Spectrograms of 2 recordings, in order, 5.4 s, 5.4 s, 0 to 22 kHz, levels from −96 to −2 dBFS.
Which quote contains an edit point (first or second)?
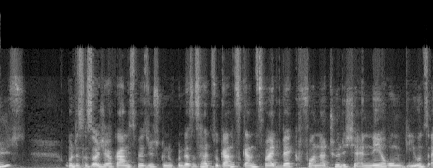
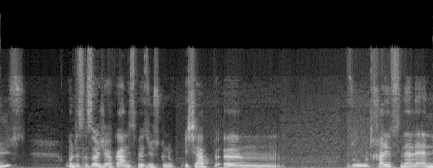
second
